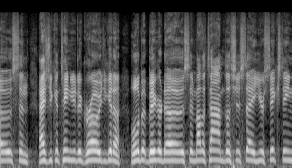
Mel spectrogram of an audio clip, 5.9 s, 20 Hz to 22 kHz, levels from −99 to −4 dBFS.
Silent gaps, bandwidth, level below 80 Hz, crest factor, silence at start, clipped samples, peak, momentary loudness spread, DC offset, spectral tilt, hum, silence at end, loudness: none; 16.5 kHz; -52 dBFS; 20 dB; 0 s; under 0.1%; -4 dBFS; 7 LU; under 0.1%; -4 dB/octave; none; 0 s; -23 LUFS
